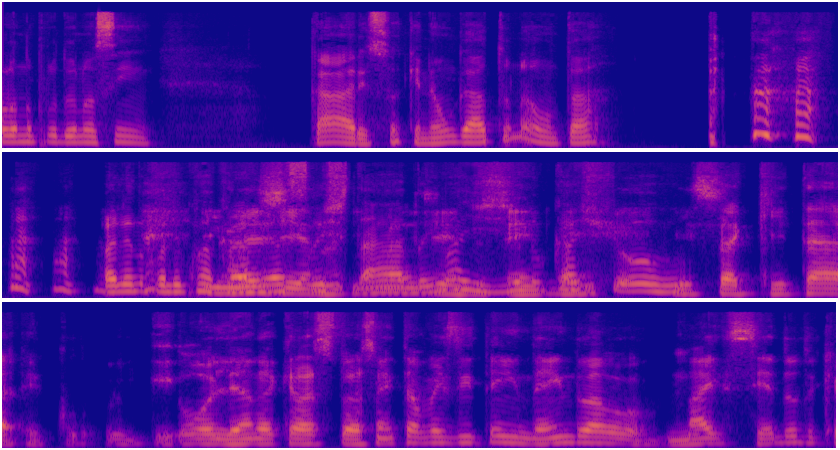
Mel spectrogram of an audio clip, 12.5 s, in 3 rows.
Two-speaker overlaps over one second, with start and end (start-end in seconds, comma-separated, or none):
5.2-7.7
